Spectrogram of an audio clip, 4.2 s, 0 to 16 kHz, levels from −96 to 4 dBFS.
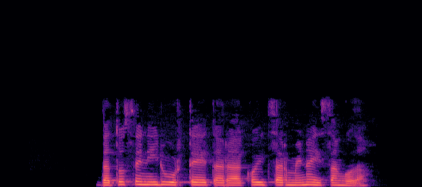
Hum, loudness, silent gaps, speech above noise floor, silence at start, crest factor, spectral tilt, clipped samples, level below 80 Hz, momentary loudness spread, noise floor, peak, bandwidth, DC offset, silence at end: none; -27 LUFS; none; over 64 dB; 1 s; 18 dB; -7.5 dB/octave; under 0.1%; -74 dBFS; 5 LU; under -90 dBFS; -10 dBFS; 7.8 kHz; under 0.1%; 0.55 s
